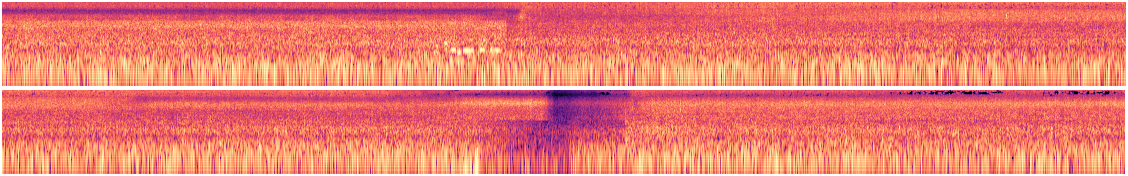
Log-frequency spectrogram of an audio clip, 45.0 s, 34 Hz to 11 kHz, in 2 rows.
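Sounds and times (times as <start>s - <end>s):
heavy rushing water: 0.0s - 44.9s.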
